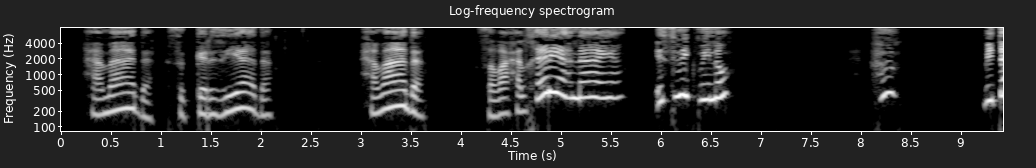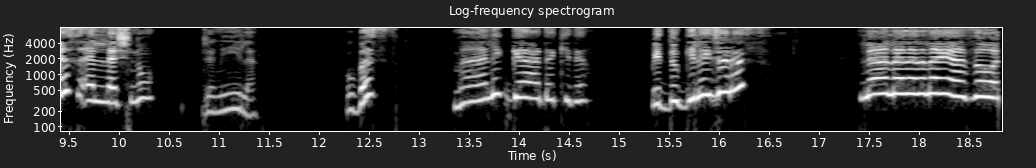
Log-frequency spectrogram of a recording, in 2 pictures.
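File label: Arabic Sudanese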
